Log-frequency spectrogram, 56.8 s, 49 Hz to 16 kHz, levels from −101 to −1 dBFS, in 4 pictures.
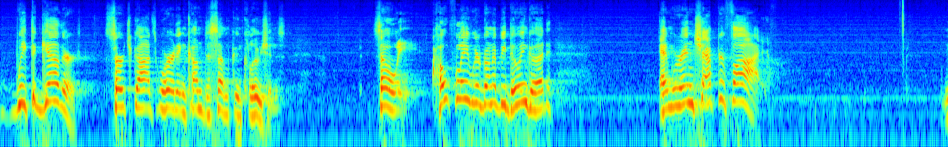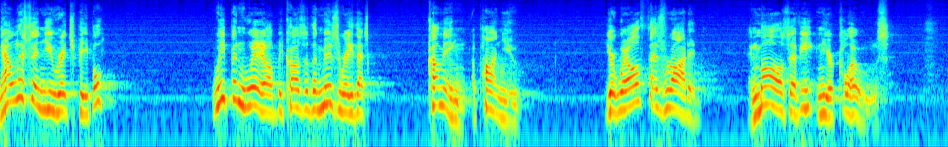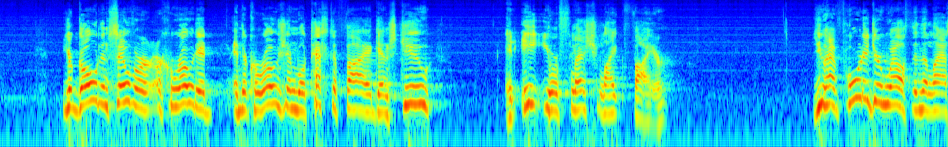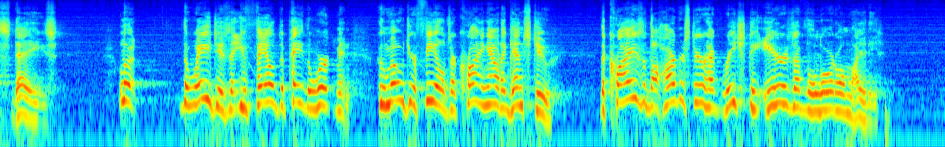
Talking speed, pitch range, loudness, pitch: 115 wpm, 200-270 Hz, -25 LUFS, 230 Hz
